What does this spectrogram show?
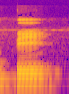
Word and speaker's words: ب: in in Arabi we read this word like ba ta sa but in in uru we read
